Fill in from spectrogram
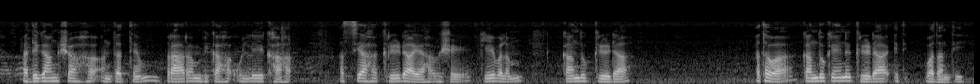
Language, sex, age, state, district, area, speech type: Sanskrit, male, 18-30, West Bengal, Dakshin Dinajpur, rural, read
